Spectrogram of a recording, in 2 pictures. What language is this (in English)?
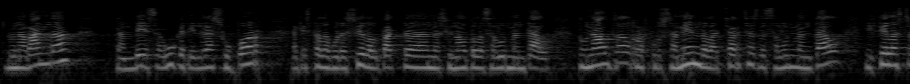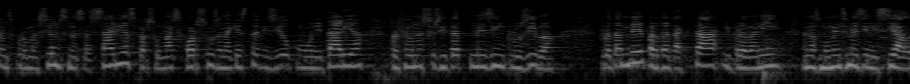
Catalan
